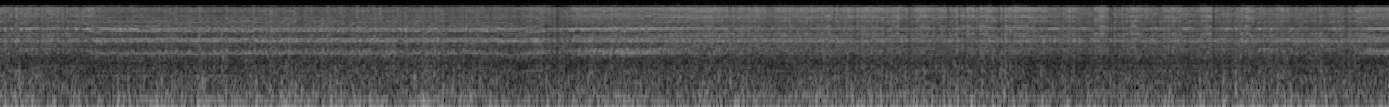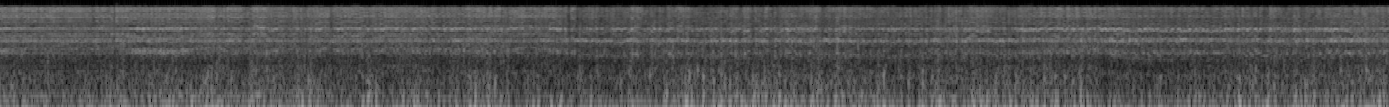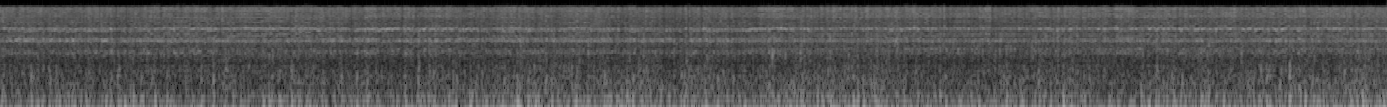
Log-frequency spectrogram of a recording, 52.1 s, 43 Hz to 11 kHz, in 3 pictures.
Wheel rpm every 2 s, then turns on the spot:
220, 170, 160, 180, 220, 240, 230, 230, 230, 230, 230, 230, 200, 160, 170, 190, 170, 190, 200, 190, 200, 200, 210, 230, 220, 220.
none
